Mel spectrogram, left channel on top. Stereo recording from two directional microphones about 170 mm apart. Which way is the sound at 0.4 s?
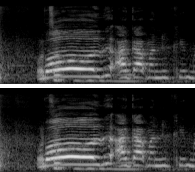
5° left (ahead or behind).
